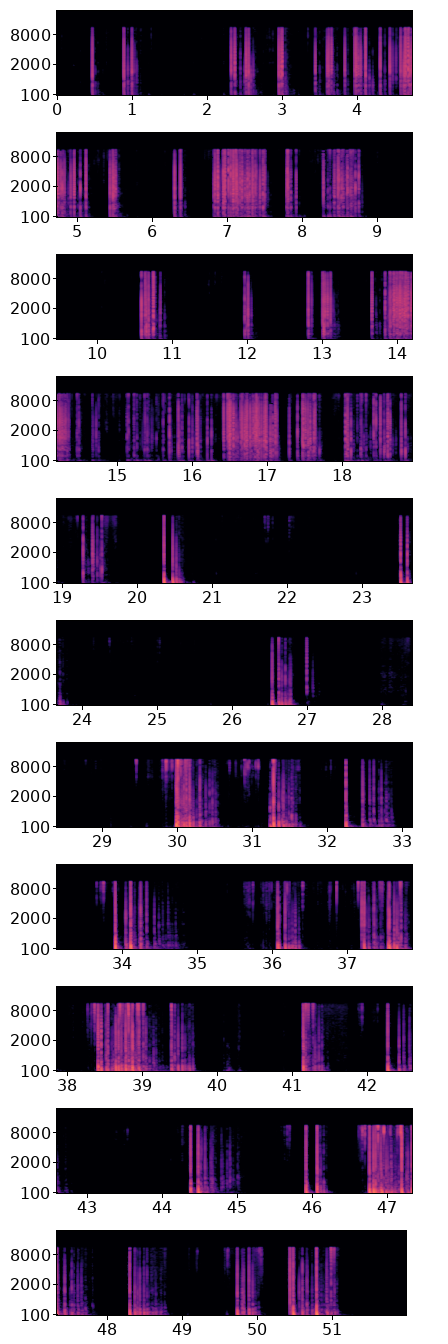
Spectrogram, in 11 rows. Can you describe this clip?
piedrecitas cayendo 1
caida, ceramica, close-up, drop, little, lluvia, piedra, piedrecita, rain, stone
